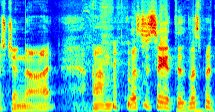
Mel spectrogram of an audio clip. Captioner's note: laughs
